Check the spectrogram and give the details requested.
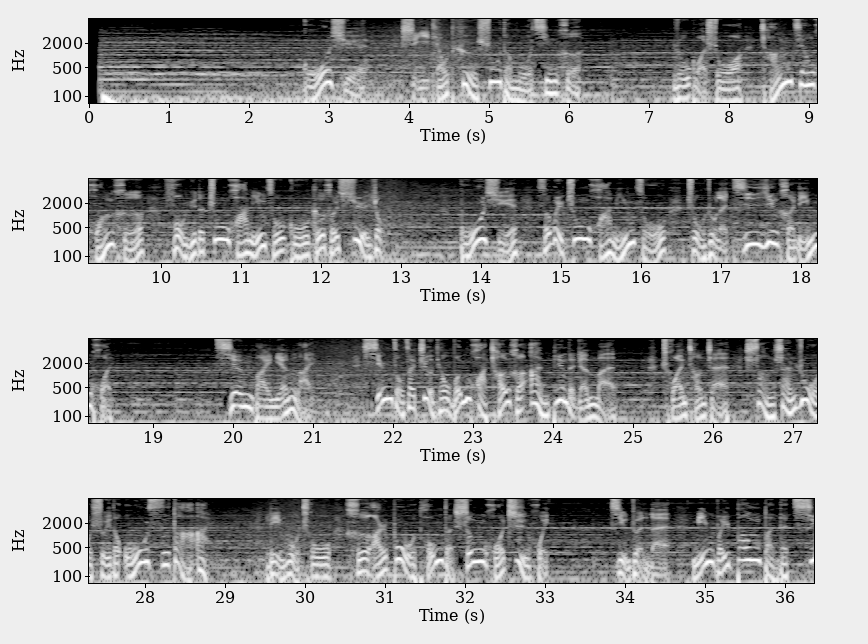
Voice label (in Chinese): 男国 专题 学校 厚重; 红日国学院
